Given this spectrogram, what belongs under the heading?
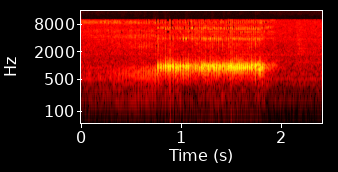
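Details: Snoring in a sleeping French Bulldog that sleeps with an object such as a bone in its mouth: a single drawn-out, honking snore lasting about a second.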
